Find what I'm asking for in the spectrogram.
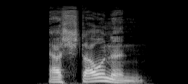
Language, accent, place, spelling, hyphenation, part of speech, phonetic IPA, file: German, Germany, Berlin, erstaunen, er‧stau‧nen, verb, [ʔɛɐ̯ˈʃtaʊ̯nən], De-erstaunen.ogg
- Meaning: to astonish, astound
